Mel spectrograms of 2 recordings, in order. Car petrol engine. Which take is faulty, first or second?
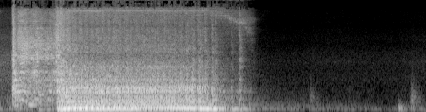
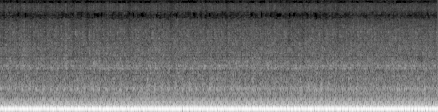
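first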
